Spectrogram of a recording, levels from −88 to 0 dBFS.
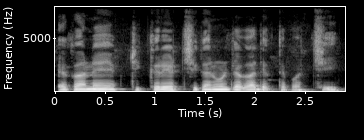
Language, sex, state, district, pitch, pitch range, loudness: Bengali, male, Assam, Hailakandi, 105 Hz, 90-110 Hz, -16 LUFS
